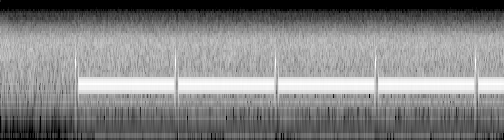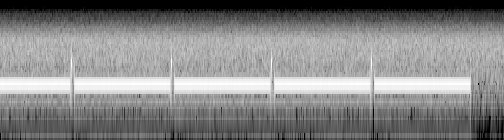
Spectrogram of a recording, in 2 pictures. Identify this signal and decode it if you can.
Radio time signal (WWVH, Hawaii), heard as ticks, one a second, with radio static.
